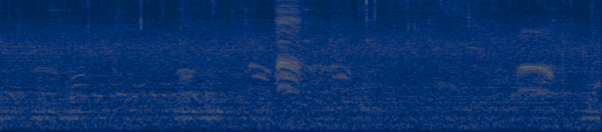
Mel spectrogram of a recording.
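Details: Crows feeding together alongside a pigeon, squabbling over food; several short, harsh, harmonic caws rise above a steady noisy background of rumble and what sounds like faint speech.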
